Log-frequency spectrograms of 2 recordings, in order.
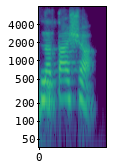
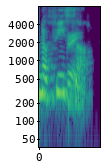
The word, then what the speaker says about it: Nafisa: I audible yes ma'am and I'm pronouncing your name right it's Natasha I am I'm nafisa NAFA I'm so sorry okay nafisa so the effect of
